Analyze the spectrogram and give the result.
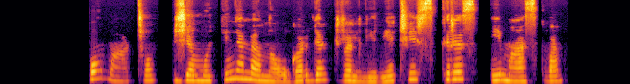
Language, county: Lithuanian, Kaunas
